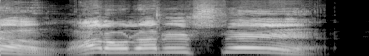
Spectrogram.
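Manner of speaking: slow, put-on confused, playing-dumb tone. Mocking people online who pretend not to understand: imitating feigned confusion. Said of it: "they pretend not to understand".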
